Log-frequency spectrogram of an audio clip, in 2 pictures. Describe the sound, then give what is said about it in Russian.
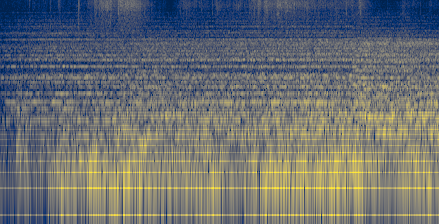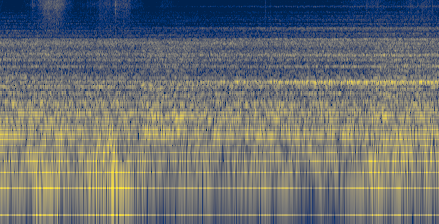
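Steady, dense rainfall hisses throughout, with deep rolling rumbles of thunder swelling in the low end. No voices, just a continuous, fairly loud storm. “мы слышим звуки дождя и грозы, а из нарастающего эмбиента в духе … доносятся шумы автокатастрофы и угасающего пульса.”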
